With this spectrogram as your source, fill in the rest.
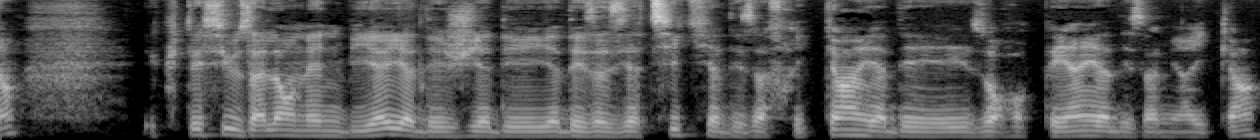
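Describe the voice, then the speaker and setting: The speaker has an unremarkable speaking voice with ordinary pitch variation at a fairly quick pace. The sound is dry and close, with no echo. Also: man. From DR Congo. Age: young. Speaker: football coach. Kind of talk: interview.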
